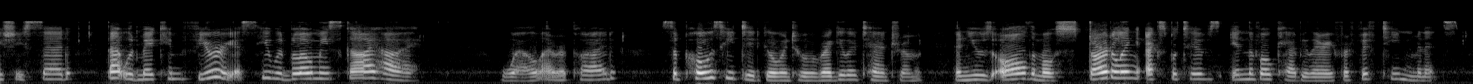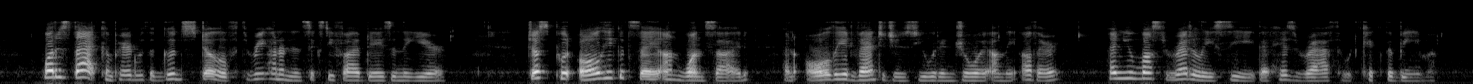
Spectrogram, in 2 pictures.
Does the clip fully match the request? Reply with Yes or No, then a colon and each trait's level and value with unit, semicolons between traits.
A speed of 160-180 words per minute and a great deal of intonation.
Yes: average, 165 wpm; wide, 6.4 semitones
